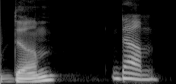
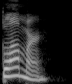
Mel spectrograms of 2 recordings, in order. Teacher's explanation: so there's a B in the word dumb but we do not pronounce it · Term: silent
